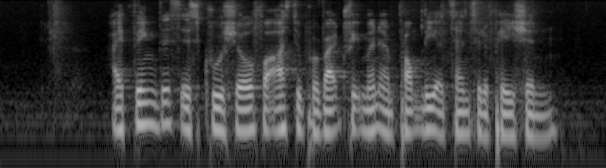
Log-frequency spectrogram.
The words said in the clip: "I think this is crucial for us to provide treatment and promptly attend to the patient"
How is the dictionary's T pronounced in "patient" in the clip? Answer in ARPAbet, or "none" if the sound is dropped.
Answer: none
